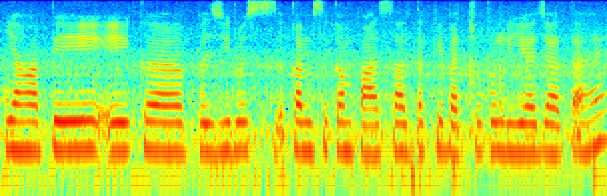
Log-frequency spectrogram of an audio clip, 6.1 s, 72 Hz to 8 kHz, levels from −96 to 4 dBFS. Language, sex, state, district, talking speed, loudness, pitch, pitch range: Hindi, female, Chhattisgarh, Raipur, 170 wpm, -16 LUFS, 215 Hz, 205-220 Hz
